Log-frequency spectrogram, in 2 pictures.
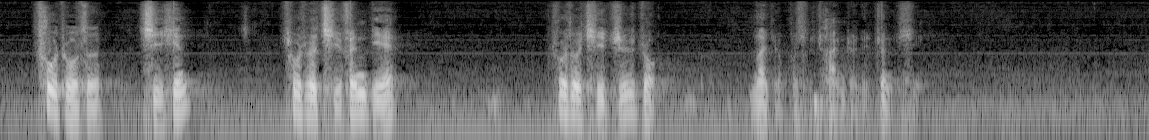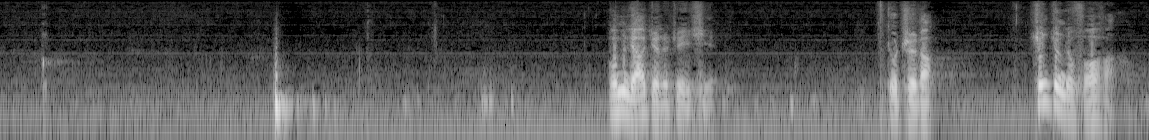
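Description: An elderly man speaks slowly and calmly through a microphone, with long pauses.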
